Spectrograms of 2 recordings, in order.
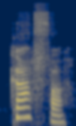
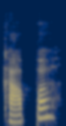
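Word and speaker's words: Kapha: sol por outro lado cafa ou capa existem as duas pronúncias dependendo da região em que é falado mas é aceitável aqui para nós cafa ou capa é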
